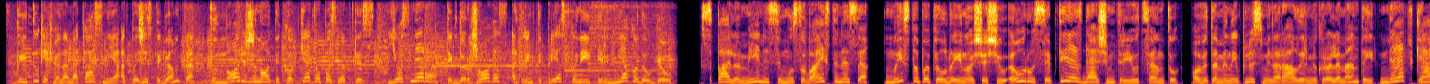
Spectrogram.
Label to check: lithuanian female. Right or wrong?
Right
